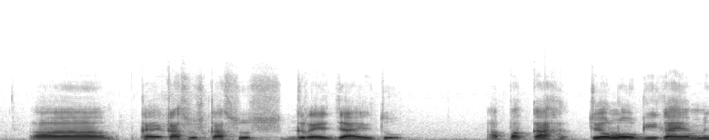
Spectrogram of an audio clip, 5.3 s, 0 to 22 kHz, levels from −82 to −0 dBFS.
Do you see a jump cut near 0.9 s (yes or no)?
yes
